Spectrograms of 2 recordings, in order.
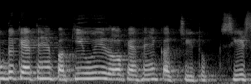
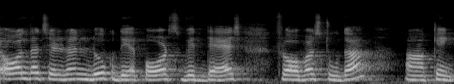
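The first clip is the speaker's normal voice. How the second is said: very slow, word by word, for students to write; slow dictation; much slower than usual. Shown as a demonstration. Teacher reading a worksheet line to the class, slow dictation. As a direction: read it out slowly so the class can copy.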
